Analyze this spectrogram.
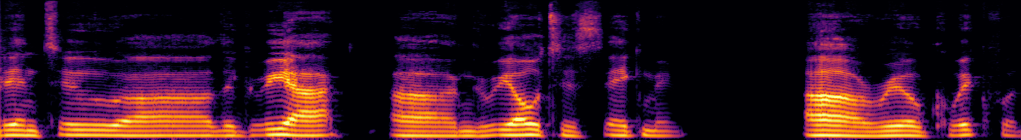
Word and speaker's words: griot: what is a gri and what is a griot uh it's Unique to West Africa the gri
